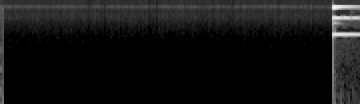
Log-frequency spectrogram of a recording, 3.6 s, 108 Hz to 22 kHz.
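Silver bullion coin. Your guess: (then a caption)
Genuine. A silver eagle coin is tapped once, giving a bright, high-pitched ring that starts after about 3.3 seconds of silence and sustains near 3.8 kHz with overtones. Its resonance frequencies match those expected for a genuine silver eagle, confirming it is real.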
